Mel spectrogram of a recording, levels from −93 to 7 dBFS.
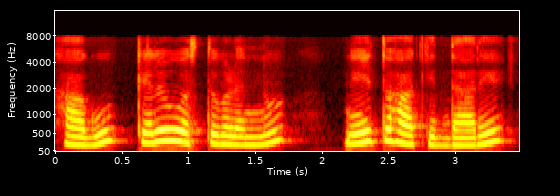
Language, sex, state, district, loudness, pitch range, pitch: Kannada, female, Karnataka, Bidar, -15 LUFS, 225-295 Hz, 260 Hz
